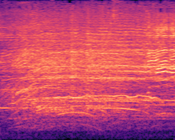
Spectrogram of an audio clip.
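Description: A church congregation at a prophet's ministry service screams and shouts all at once, a dense, loud, unbroken roar of many voices throughout with no pauses.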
